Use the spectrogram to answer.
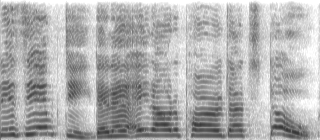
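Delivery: high, loud indignant exclamation; outraged discovery. Acted. Papa Bear finds the stove's pot empty, high loud outrage. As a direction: pitch it up in disbelief.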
